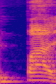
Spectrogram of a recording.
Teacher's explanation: ele vai do A, que é a vogal, para o I, pai, decrescente.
